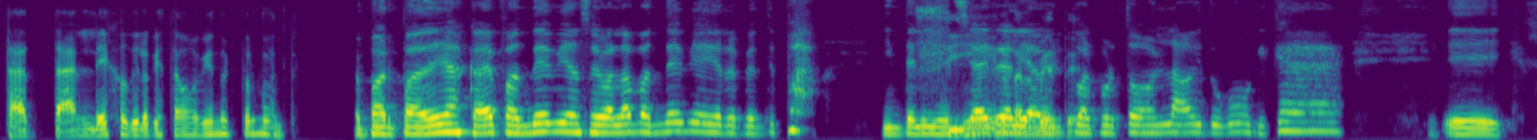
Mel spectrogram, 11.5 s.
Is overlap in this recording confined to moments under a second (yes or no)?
no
